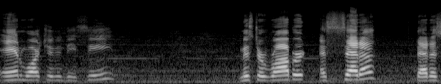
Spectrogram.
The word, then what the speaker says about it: Accetta: Robert Accetta, that is spelled A-C-C-E-T-T-A.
